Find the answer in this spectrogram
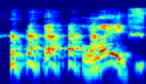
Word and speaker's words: Leif: where did the name leaf come from because leaf you know i haven't corrected you but it's actually pronounced slave life okay so it's not like a viking okay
